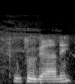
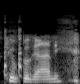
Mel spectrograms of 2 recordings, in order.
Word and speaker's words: Kupugani: Am I saying it right now? Camp Kup, say it again for me. – Yeah, sounds as good as the Zulu guy, Camp Kupugani. – What did you say, though? How do you say it? – Oh, yeah, like that. Kupugani.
